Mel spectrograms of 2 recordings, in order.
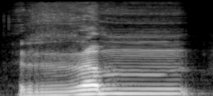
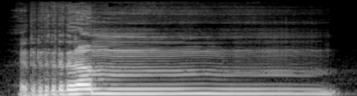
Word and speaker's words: Ram: See how it is pronounced? Ram, Ram.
